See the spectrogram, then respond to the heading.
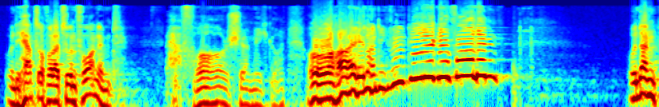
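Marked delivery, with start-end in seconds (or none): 2.0-3.6 very slow, low and soft, mimicking a sufferer; subdued, strained prayer. Believer prays while God operates on the heart, weakly and haltingly. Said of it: "Aber wenn es darauf ankommt nachher". 3.8-6.2 rising to a high, loud, held wail; mock anguished prayer. Believer under God's testing cries to the Saviour, wailing theatrically.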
